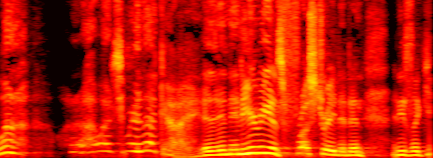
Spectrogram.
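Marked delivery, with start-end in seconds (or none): 0.0-1.9 high, soft mock bewilderment; baffled complaint. Preacher imitating frustrated bachelor puzzled by women's choices, baffled complaint. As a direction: squeak out a puzzled mock protest.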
